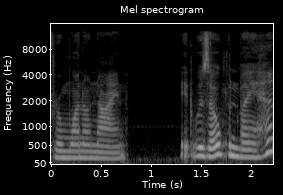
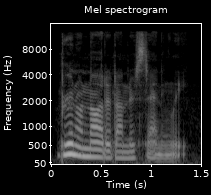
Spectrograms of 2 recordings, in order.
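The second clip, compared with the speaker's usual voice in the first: ordinary delivery, nothing marked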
